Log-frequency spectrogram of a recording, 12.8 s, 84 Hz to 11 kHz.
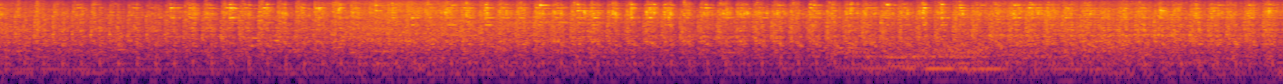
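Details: RD 85 Series S single-cylinder diesel tractor engine that had lost power, idling after repair with damaged parts replaced; even chugging idle with the usual light clatter and no heavy knock, running fine.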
